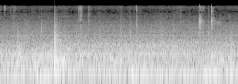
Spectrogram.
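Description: Passenger train running along the line, heard from inside a compartment: a steady low rumble of wheels and carriage, with a sharp click about a second in and a few faint ticks later.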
